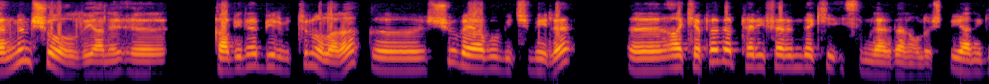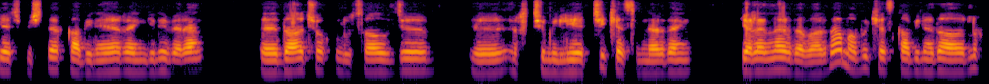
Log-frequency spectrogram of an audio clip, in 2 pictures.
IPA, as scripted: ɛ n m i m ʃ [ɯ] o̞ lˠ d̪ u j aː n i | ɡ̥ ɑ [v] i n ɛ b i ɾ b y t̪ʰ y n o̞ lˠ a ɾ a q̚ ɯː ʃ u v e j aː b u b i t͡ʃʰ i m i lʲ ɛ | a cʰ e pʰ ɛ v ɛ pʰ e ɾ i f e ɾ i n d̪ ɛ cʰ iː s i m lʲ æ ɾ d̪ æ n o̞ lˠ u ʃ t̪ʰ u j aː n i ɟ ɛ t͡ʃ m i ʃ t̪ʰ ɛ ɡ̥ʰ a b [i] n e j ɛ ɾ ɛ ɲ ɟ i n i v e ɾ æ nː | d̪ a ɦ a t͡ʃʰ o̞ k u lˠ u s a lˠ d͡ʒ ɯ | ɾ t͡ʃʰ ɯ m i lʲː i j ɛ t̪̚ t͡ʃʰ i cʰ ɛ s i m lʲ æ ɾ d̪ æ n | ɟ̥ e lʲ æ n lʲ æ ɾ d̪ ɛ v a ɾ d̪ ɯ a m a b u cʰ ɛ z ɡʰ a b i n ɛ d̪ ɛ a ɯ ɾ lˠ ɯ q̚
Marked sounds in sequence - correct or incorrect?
incorrect, incorrect, correct

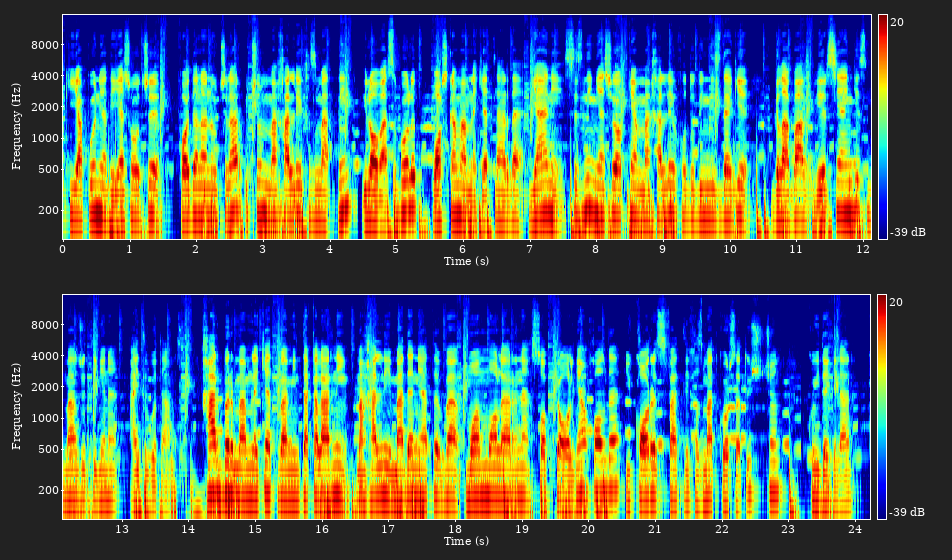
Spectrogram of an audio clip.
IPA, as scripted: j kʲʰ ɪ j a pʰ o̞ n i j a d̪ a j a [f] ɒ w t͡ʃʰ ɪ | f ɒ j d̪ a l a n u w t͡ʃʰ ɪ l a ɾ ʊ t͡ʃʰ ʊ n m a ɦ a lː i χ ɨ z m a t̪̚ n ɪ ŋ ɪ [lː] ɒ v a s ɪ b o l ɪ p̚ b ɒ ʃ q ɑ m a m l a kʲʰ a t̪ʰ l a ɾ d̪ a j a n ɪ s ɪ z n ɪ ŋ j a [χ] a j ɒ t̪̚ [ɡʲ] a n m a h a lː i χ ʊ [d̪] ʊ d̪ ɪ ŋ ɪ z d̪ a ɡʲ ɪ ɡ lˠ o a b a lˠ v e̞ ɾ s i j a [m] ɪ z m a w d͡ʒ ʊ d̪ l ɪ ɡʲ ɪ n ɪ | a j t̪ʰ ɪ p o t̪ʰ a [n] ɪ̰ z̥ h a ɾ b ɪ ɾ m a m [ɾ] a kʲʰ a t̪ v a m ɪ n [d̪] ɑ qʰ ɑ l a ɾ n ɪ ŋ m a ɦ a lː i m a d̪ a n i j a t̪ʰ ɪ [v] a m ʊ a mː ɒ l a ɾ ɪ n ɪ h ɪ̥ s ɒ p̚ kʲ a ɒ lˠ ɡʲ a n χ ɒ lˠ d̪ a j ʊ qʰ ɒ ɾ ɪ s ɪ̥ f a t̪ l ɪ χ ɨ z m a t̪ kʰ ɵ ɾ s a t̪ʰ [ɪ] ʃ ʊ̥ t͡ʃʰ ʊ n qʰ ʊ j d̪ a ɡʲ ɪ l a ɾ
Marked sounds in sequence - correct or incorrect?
incorrect, incorrect, incorrect, incorrect, correct, incorrect, incorrect, incorrect, incorrect, correct, correct

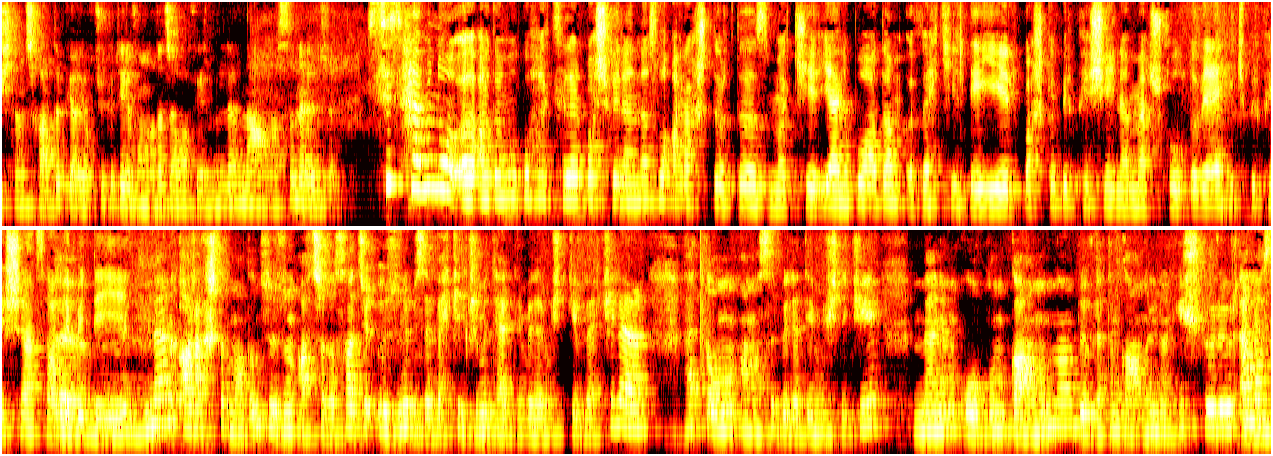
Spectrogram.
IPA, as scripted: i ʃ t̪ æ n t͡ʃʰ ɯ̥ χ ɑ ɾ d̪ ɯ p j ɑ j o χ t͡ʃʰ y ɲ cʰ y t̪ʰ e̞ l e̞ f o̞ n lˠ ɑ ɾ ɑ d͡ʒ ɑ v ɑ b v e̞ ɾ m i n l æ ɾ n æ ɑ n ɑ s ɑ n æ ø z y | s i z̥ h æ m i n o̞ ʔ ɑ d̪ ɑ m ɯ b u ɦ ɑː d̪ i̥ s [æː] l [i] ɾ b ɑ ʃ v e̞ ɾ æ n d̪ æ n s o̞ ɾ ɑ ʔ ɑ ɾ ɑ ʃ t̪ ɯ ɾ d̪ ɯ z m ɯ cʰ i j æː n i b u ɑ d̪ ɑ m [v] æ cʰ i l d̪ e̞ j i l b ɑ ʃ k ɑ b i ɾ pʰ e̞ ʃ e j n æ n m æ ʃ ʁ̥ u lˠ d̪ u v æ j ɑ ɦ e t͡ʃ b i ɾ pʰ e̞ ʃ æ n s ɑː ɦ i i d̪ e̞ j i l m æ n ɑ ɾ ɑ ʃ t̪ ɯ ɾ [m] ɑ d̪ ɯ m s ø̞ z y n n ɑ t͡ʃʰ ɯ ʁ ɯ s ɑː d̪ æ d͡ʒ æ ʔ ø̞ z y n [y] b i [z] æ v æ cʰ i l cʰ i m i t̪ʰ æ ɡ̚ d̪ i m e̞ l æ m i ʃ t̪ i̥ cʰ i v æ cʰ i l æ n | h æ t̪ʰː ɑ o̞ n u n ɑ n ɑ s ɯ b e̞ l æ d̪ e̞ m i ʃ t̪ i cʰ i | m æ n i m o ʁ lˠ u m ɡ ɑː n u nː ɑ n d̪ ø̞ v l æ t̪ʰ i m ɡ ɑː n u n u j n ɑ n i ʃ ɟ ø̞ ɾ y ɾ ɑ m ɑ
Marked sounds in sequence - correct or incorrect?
incorrect, incorrect, correct, correct, correct, correct

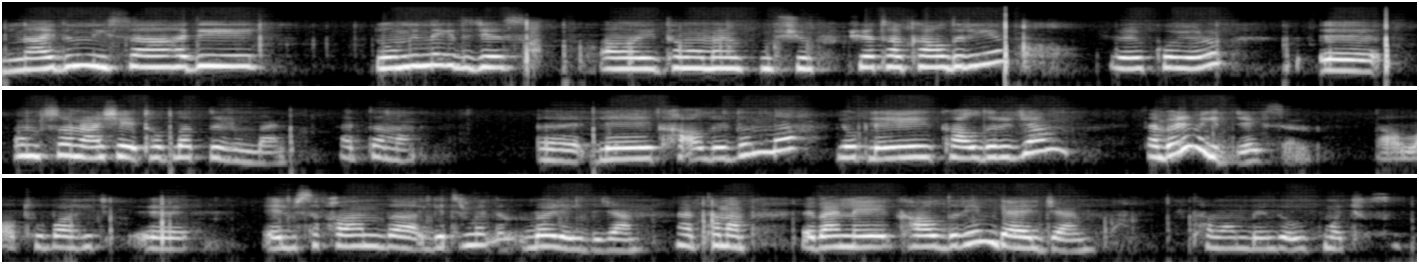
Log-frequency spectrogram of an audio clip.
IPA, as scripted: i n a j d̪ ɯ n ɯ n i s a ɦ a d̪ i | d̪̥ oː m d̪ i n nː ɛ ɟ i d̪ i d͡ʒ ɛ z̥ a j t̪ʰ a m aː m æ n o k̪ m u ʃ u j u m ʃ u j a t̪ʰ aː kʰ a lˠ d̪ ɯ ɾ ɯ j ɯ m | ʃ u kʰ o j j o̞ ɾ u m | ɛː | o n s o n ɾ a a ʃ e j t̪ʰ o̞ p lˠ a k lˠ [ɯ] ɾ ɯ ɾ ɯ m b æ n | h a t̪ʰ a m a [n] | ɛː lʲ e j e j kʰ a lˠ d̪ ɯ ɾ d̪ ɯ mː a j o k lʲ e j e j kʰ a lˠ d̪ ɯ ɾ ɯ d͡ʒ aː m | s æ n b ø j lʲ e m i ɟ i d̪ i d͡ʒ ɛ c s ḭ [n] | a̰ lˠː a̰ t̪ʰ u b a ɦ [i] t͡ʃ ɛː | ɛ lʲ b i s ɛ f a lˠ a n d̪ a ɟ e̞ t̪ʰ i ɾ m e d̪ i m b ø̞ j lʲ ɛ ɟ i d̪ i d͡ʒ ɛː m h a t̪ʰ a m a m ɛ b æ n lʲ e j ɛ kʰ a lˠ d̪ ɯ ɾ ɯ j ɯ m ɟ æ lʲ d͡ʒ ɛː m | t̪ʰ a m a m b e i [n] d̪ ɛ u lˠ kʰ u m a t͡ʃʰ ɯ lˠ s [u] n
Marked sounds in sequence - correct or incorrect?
correct, incorrect, correct, correct, incorrect, incorrect

